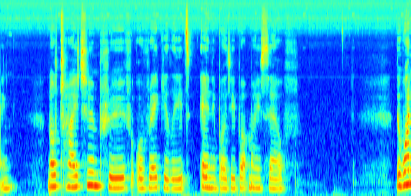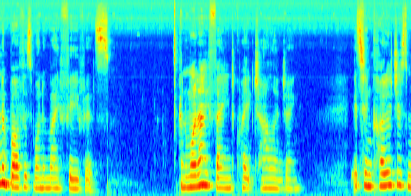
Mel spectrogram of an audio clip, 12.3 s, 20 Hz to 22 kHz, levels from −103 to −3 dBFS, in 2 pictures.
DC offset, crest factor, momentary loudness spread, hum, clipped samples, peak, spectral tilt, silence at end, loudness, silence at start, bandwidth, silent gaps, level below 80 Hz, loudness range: under 0.1%; 26 dB; 18 LU; none; under 0.1%; 0 dBFS; -3 dB/octave; 0 s; -24 LUFS; 0 s; over 20 kHz; none; -64 dBFS; 6 LU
